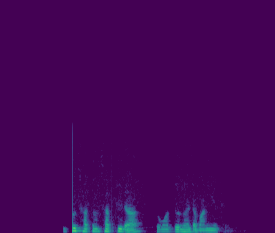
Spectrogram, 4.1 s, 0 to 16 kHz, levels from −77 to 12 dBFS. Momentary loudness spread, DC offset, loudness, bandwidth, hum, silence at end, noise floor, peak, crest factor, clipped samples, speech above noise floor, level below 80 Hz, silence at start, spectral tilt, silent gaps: 13 LU; under 0.1%; -25 LUFS; 6.6 kHz; none; 0.85 s; -89 dBFS; -6 dBFS; 22 dB; under 0.1%; 64 dB; -60 dBFS; 0.95 s; -11 dB/octave; none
